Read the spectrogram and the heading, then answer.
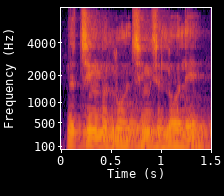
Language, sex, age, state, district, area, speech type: Manipuri, male, 18-30, Manipur, Kakching, rural, spontaneous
